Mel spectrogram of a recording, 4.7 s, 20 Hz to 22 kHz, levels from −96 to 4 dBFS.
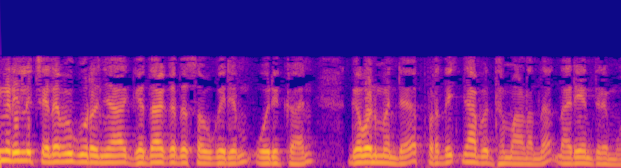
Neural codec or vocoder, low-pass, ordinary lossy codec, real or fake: none; 5.4 kHz; none; real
